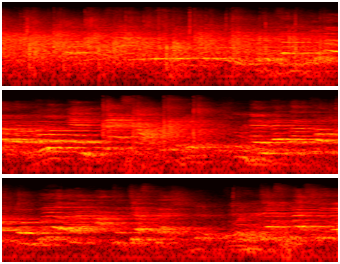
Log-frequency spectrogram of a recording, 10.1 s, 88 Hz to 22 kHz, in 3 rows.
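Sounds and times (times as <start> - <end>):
hand claps: 0.0 - 3.3, 4.4 - 5.5.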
